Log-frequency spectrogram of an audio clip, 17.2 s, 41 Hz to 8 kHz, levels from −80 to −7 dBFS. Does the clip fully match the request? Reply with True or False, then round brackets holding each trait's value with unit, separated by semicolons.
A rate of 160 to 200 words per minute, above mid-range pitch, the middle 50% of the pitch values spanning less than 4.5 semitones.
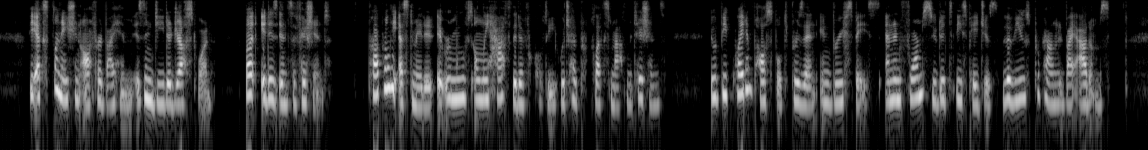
True (165 wpm; 230 Hz; 3.4 semitones)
